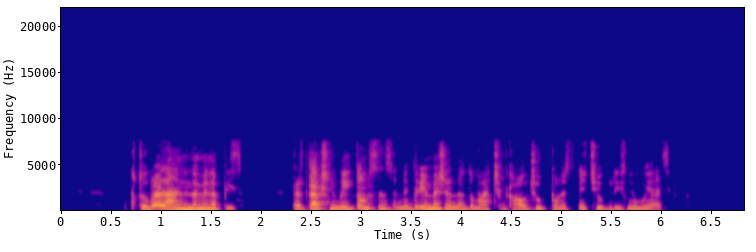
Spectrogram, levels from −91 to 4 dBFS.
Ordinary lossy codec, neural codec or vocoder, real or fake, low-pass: none; codec, 16 kHz, 2 kbps, FreqCodec, larger model; fake; none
